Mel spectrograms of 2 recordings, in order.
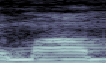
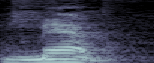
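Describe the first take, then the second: First: The vowel is long, as in 'father'. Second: The vowel is short, as in 'cat'. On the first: The speaker calls it wrong. "ज्याला कळत नाही तर काय म्हणते माम म्हणते" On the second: The speaker calls it right. "मॅडम नाही मॅम"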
